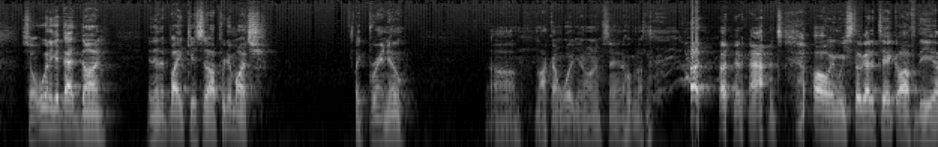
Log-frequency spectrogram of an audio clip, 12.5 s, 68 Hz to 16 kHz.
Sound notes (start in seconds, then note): 8.6 laughing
